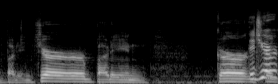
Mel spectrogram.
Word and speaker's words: Budinger: I've been in an NBA studio, we have butchered your last name more than any other. Yes. So it's Chase Budinger. Budinger.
